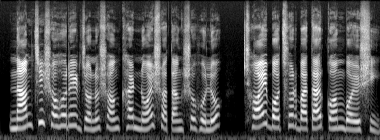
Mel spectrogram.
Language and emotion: Bengali, neutral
